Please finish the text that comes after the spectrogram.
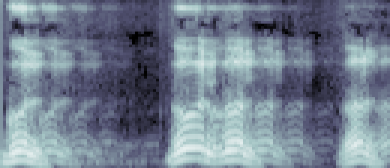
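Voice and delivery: গুল with a hard g in place of k; imitating Arabs saying গুল. Shown as a demonstration. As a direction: say গুল, swapping the k of কুল for g. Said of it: "তো আরবিরা কি বলছে?".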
